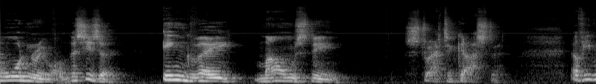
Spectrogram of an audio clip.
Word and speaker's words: Yngwie: So you might want to do that, but there's a bit of a problem with Yngwie, or Yngwie, if you say it wrong.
